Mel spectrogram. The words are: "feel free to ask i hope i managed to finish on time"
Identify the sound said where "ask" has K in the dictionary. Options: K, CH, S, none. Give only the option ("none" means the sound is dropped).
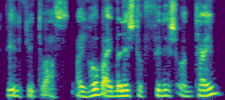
none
